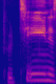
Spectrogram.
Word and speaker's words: poutine: First, in French, or at least Quebec French, the word poutine is pronounced the same as the ruler poutin.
